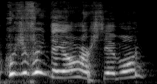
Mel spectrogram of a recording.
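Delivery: loud, high-pitched question; high incredulous retort. Acted. Villain retorts to Esteban, high loud incredulity.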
